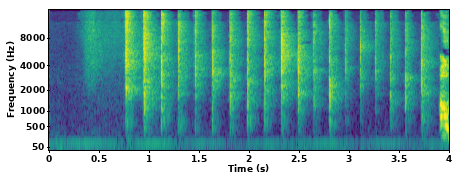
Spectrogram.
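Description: Hands clapping in a quick, even round of applause, about five claps a second, starting just under a second in.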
